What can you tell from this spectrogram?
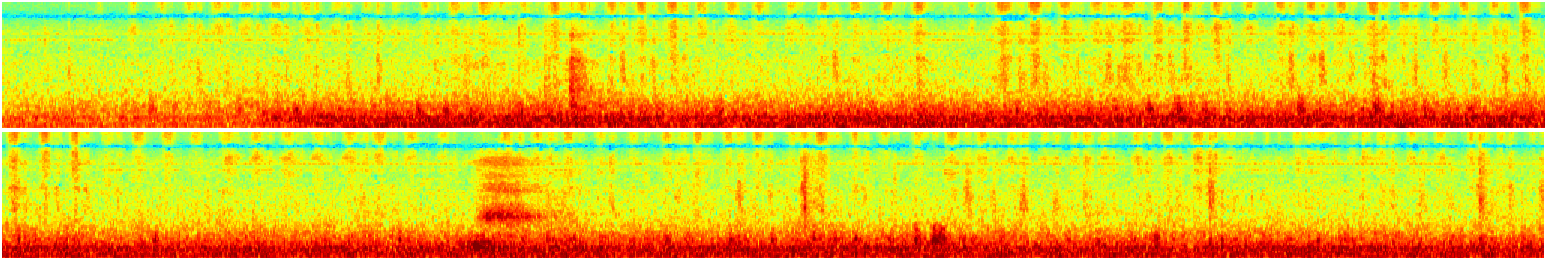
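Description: Faint scratchy brushing of a small flat paintbrush dabbing paint onto a sheet of canvas, with a few light taps.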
